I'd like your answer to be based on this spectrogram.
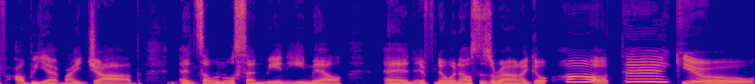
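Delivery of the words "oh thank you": going way up high and sing-song. Speaker showing what they say when someone at work emails them, doing a bad Beetle impression. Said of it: "my bad Beetle impression".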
